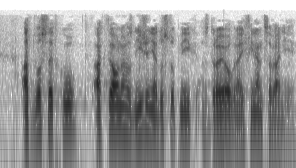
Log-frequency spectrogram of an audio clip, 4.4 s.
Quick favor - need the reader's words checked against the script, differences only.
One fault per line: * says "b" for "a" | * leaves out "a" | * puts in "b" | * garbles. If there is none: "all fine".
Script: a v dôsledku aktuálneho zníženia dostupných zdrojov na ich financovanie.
all fine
